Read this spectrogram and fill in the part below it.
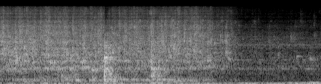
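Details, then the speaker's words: Tank-fed upstairs toilet cistern refilling under gravity head pressure: steady hiss of water easing off with no knocking, judder or water hammer, a normal quiet refill. "But under tank pressure, that doesn't happen so often. So that's a nice quiet refill to the cistern."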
